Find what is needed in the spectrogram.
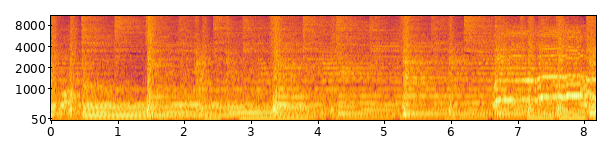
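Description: Acoustic guitar strummed along with a keyboard holding low bass notes and chords, the bass note changing every second or so. A man's singing voice comes in near the end.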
